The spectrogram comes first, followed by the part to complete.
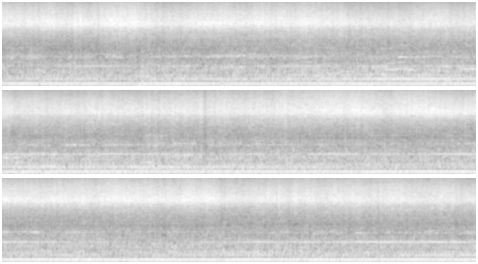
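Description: Motorboat engine running at a steady towing speed, a constant even drone, over the rushing hiss of the churning wake and spray.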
